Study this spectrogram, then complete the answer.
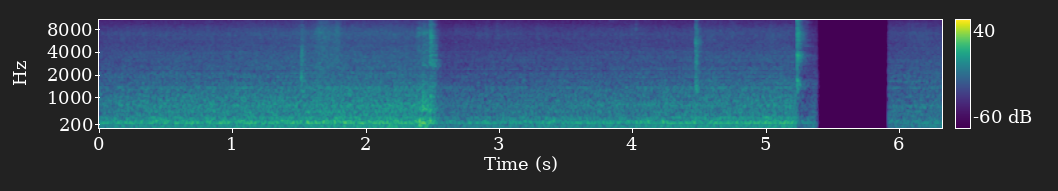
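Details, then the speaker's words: Repaired SIP MIG welder, warmed up: steady, even cooling fan whir with a low hum, no rattle or scraping, quieter and settled after warm-up; fan running normally, though wire feed remains erratic. "right then well the welder as you can hear is running um it's not quite so noisy now i think it's just after it's warmed up the fan cools down a bit"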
